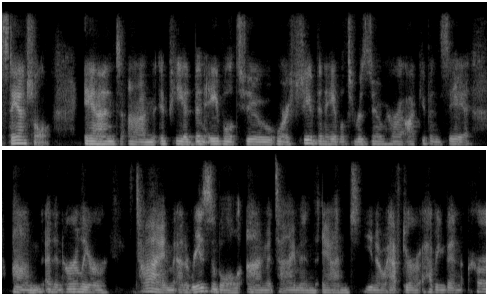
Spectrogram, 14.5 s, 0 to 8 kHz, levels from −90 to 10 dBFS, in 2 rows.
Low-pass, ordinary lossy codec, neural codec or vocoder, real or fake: 7.2 kHz; AAC, 48 kbps; codec, 16 kHz, 1.1 kbps, Voila-Tokenizer; fake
